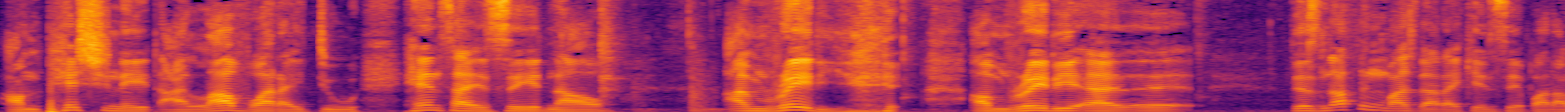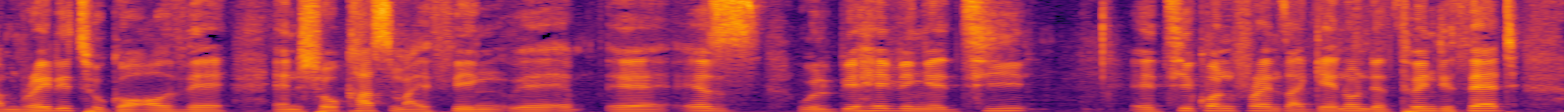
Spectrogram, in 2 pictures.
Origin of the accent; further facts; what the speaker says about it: Tembisa, Gauteng, South Africa; I'm a boy from Tembisa, a township.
